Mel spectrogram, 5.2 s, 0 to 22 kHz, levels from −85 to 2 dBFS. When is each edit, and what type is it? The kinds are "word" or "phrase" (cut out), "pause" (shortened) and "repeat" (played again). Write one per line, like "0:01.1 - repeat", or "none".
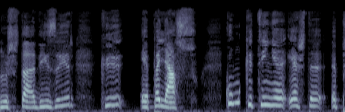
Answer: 0:03.6 - phrase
